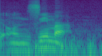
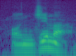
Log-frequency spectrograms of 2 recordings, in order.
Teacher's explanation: if it has N before it, then it is no longer pronounced as NZ. It's pronounced as NJ.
